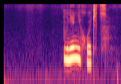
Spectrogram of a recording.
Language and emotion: Russian, neutral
